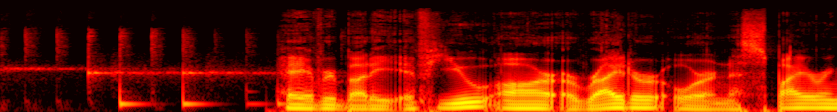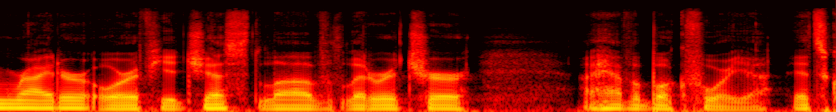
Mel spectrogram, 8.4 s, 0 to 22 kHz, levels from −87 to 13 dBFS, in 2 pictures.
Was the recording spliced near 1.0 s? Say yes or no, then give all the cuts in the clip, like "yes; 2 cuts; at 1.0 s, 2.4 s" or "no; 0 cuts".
yes; 1 cut; at 1.0 s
